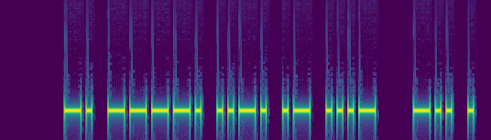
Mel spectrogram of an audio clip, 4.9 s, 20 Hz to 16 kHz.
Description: Morse code, heard as a keyed tone, about 23 wpm, 700 Hz. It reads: N9FAV DE
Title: USA Callsign DE Callsign - 5 Characters - 22wpm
